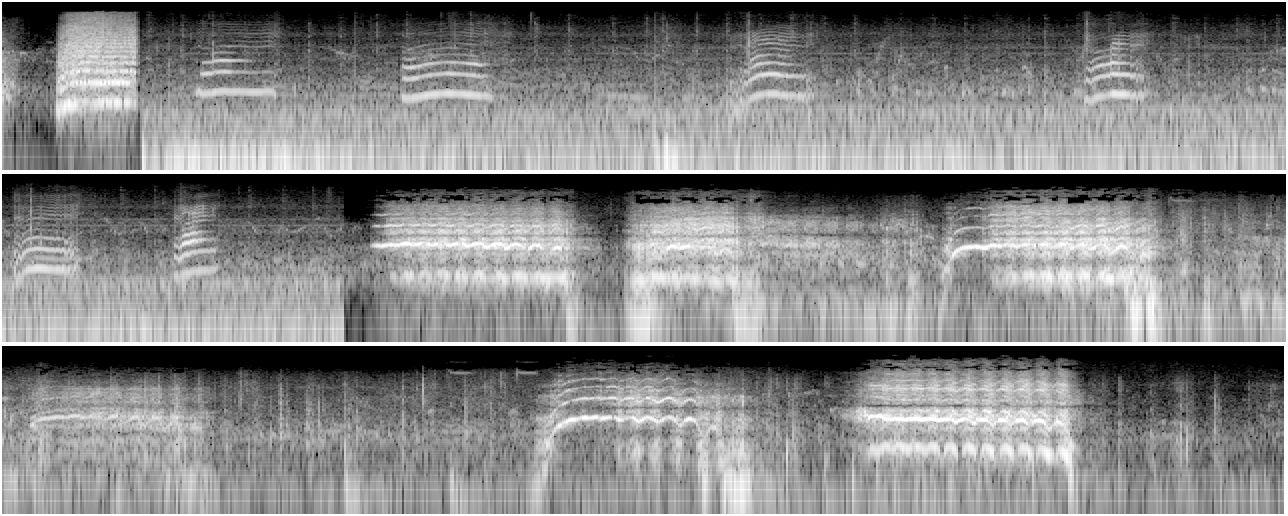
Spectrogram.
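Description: A run of short calls, each under half a second and rising then falling in pitch, over a low hum; then, about ten seconds in, horses neighing: six loud whinnies of about a second each, their pitch shaking.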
